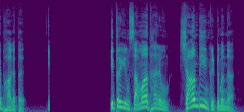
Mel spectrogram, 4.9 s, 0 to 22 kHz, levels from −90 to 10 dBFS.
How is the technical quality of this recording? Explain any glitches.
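The main problem is a playback stall that cuts the speech off. From 0.98 to 2.23 s the audio goes silent for about 1.23 s, then picks up again. The player most likely ran dry of buffered data or had its thread held up, so nothing reached the output until it recovered, leaving a dead gap in the middle of the speech.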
